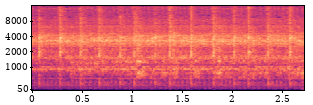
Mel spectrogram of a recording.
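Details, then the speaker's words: MBK 51 Hard Rock two-stroke moped's first start after reassembly, with the exhaust fitted: an even, clean idle. The light buzzing rattle is a vibrating toolbox, not the engine. "Alors, on entend le bruit, en fait, le bruit, c'est la boîte à outils, là, qui vibre."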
